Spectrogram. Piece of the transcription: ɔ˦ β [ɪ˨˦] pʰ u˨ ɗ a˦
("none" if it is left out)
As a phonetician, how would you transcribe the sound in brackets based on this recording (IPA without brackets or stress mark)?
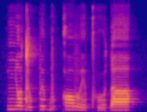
ɪ˨˦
